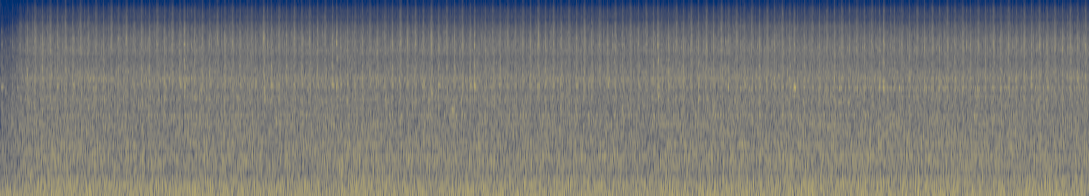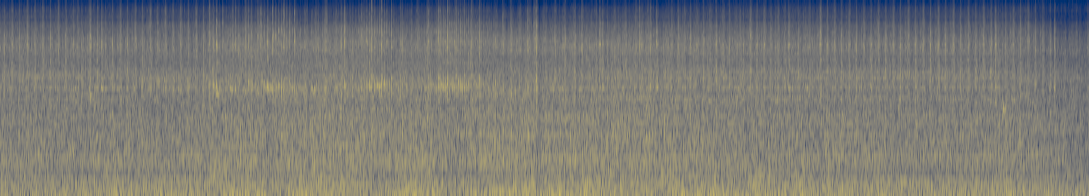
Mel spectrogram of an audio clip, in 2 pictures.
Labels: What part of the car can be heard?
engine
